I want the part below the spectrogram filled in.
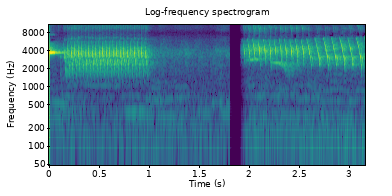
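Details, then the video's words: Training song of a champion canary: one steady buzzing trill, a near-silent pause of about a second, then a fast rolling series of high repeated notes. "CANARY 'S SINGING VIDEO MOST POWERFUL SONG FOR CANARY TRAINING"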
